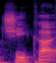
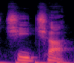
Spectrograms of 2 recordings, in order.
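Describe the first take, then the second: First: The middle consonant is a hard k sound. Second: The middle consonant is a ch sound. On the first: The speaker calls it wrong. "It's not chica" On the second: The speaker calls it right. "It's both cha. Chi"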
